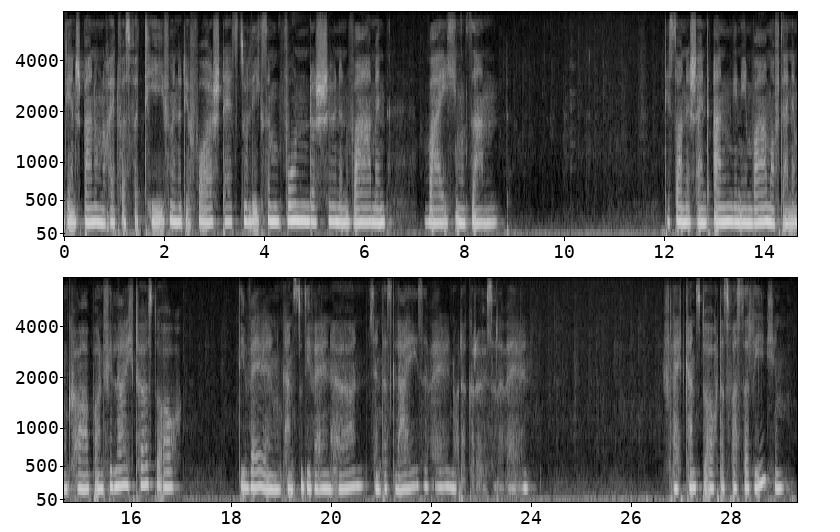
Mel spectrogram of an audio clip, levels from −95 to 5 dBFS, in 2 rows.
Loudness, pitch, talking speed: -23 LUFS, 195 Hz, 100 wpm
